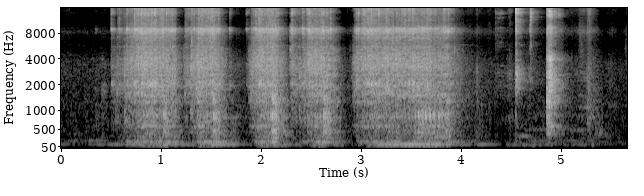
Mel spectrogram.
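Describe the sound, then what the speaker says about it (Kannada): A sewing machine stitching the neck design of a blouse front, running in steady, rapid humming bursts of needle strokes with brief pauses in between, close and moderately quiet. "ಮೊದಲು ನಾನು ಸೆಂಟರ್ ಡಾಟ್ನ ಸ್ಟಿಚಿಂಗ್ ಮಾಡ್ಕೊತೀನಿ."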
